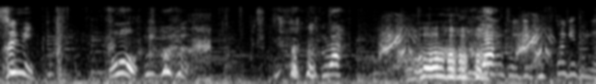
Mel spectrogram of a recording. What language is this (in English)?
Korean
